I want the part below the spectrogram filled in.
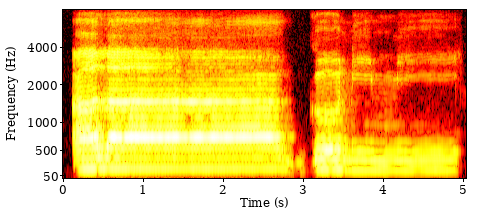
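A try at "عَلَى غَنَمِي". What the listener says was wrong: ala gonami, bukan gonimi,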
